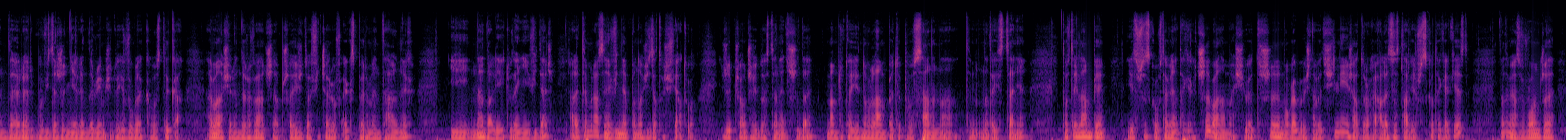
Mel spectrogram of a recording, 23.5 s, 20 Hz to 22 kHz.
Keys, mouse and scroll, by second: 3.4 click, 4.7 click, 10.9 shift+F5, 11.5-12.1 shift+scroll down 1, 12.7 click, 15.3 click, 16.5-16.9 scroll down 1, 18.9-21.5 drag, 21.1 Escape.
